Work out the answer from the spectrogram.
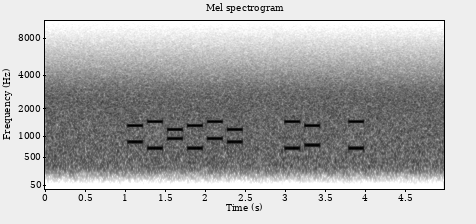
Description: DTMF, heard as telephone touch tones, dialled by machine, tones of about 190 ms, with radio hiss. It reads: 83*2#7 35 3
